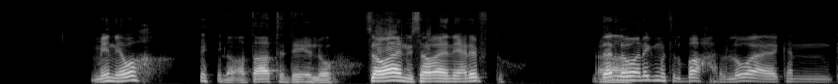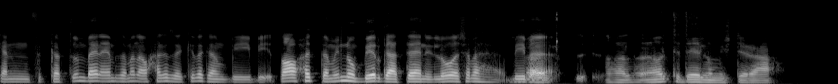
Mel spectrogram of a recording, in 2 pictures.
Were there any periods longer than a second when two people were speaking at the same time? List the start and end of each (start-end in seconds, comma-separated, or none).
none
